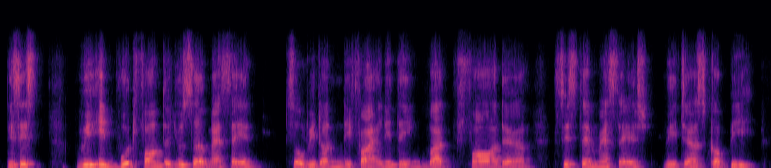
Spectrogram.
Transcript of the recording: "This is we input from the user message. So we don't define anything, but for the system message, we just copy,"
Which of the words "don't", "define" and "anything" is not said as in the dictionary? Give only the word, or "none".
anything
